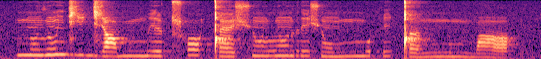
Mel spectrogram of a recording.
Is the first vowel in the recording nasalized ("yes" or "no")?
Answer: yes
